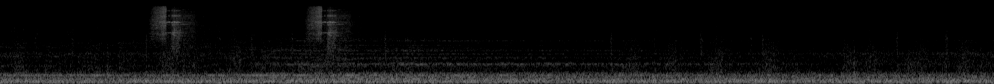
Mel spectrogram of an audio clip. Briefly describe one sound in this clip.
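Footsteps rustle through grass at a steady pace.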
